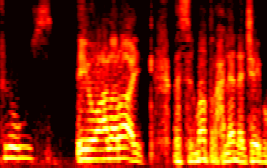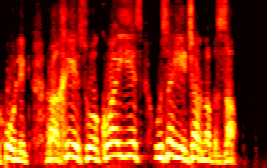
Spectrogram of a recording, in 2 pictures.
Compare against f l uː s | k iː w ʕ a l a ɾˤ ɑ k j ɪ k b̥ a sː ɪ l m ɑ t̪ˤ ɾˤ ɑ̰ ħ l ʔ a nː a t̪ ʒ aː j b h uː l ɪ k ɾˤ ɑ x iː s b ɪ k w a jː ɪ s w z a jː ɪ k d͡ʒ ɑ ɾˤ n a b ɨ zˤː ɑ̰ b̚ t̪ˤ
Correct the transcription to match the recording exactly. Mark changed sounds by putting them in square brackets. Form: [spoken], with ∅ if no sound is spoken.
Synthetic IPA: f l uː s | [ʔ] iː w ʕ a l a ɾˤ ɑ [ʔ] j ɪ k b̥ a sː ɪ l m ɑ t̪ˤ ɾˤ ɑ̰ ħ l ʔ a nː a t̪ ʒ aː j b h uː l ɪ k ɾˤ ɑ x iː s [w] ɪ k w a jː ɪ s w z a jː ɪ [ʔ] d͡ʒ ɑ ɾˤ n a b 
